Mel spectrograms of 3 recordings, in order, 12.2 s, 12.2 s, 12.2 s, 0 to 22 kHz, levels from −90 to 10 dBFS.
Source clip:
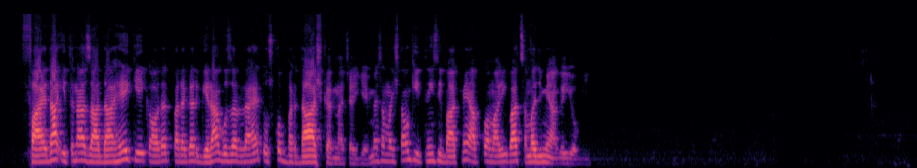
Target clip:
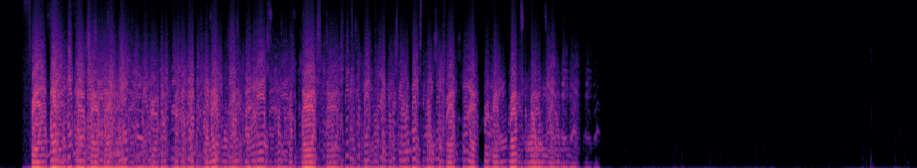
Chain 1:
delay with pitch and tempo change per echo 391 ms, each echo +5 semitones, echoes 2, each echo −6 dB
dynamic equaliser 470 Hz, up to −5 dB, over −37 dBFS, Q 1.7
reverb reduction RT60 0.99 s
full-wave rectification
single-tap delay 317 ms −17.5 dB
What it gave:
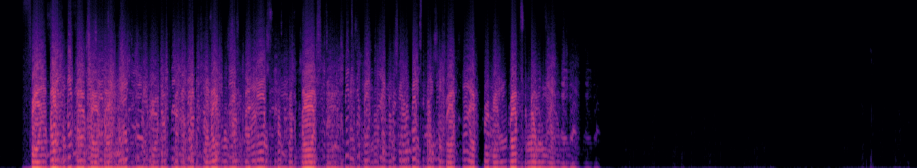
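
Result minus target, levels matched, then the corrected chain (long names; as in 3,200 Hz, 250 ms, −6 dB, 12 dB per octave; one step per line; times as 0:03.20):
echo-to-direct −6.5 dB
delay with pitch and tempo change per echo 391 ms, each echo +5 semitones, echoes 2, each echo −6 dB
dynamic equaliser 470 Hz, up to −5 dB, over −37 dBFS, Q 1.7
reverb reduction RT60 0.99 s
full-wave rectification
single-tap delay 317 ms −11 dB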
